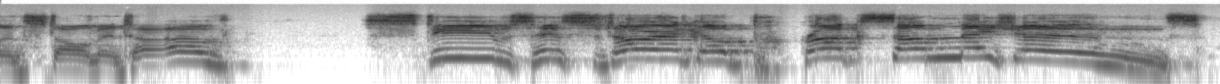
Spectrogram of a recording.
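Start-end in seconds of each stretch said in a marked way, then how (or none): 1.8-6.0 slow, drawn-out storyteller title; fireside storytelling. Acted. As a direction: announce it like a campfire tale. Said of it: "reword it via my own unique storytelling voice".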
